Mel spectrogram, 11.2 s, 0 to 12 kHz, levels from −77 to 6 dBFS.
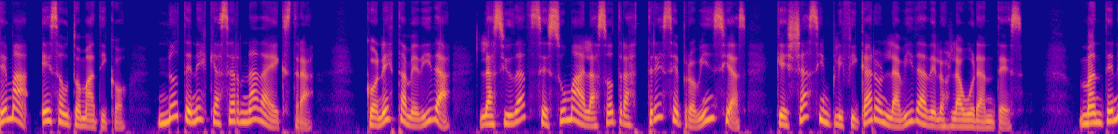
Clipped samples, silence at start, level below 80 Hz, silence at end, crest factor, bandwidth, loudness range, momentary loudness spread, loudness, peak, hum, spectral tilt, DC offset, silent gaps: under 0.1%; 0 s; -48 dBFS; 0 s; 16 dB; 12 kHz; 2 LU; 8 LU; -17 LUFS; 0 dBFS; none; -4.5 dB/octave; under 0.1%; none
